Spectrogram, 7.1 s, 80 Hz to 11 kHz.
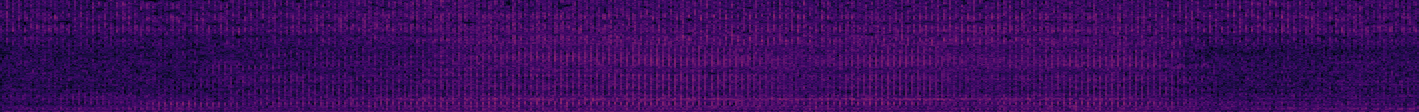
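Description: Mitsubishi Carisma's 1.8 16-valve four-cylinder petrol engine (4G93) idling steadily.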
